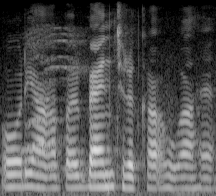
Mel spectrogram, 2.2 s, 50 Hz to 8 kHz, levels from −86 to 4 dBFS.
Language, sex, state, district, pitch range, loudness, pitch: Hindi, female, Haryana, Charkhi Dadri, 170-185 Hz, -18 LUFS, 175 Hz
